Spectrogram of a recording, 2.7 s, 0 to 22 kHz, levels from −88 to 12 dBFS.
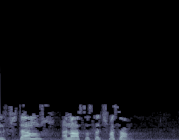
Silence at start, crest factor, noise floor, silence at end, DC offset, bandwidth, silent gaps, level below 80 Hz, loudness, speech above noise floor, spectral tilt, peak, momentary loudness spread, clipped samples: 0 s; 20 dB; -58 dBFS; 0.75 s; under 0.1%; 5.8 kHz; none; -68 dBFS; -26 LUFS; 31 dB; -8.5 dB/octave; -8 dBFS; 11 LU; under 0.1%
